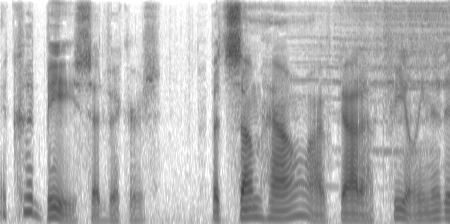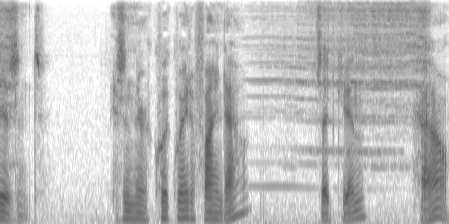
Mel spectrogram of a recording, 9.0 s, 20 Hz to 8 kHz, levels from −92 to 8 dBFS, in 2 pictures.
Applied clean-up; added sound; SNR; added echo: none; Screech; 11 dB; none.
